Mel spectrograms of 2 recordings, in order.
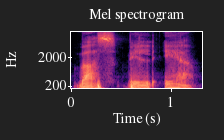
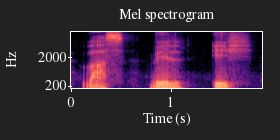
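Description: First: Slow, heavy weight on er; stress on er. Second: Very slow, leaning on will; stress on will. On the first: Coach contrasting partners, slowly stressing er. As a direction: drag it out and hit er. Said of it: "ohne auch nur ansatzweise zu berücksichtigen". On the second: Coach to his audience, slowly weighting will. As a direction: spell it out slowly, pressing will. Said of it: "Sondern ausschließlich". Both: Shown as a demonstration.

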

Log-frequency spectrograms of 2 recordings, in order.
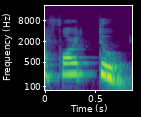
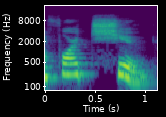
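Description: First: For two, with a plain T sound; wrong way. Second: For two, slow, the TU said like CHU; the TU of fortunate like CHU; right way. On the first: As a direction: show the mistake, for two. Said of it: "Que não é for two". (for two, o jeito errado) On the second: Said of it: "é for two". (for two, com o T soando como tch) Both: Shown as a demonstration.

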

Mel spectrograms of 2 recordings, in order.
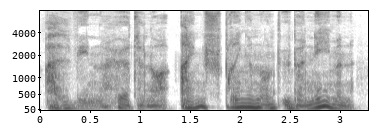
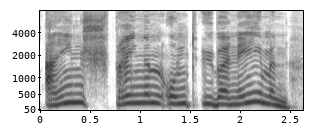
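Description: First: Whispered narration. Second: High, slow, overjoyed repetition; elated. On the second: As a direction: savour each word like a gift. Joyful echo of the words. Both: A narrator's reading.

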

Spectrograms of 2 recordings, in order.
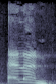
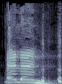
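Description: First: Second call of the name. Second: Calling out a name. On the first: Reading the book aloud, Justus calls Ellen again. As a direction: call after him once more, falling away. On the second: Reading the book aloud, Justus calls after Ellen. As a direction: call the name out high, laughing a little. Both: Acted. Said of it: "rief er seinen Namen".

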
